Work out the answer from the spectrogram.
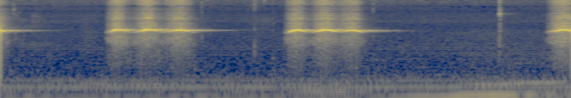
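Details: Parrot giving clear whistled chirps, each note pulsing briefly, in three tight groups of three about every two seconds, with a low background hum throughout.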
